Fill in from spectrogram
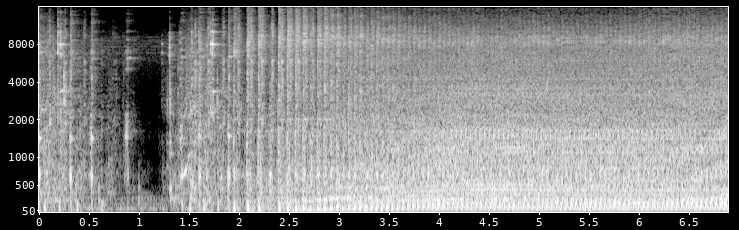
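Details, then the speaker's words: Brute lawnmower with Briggs & Stratton Classic engine after governor spring replacement; stumbles and pulses, then settles into a low, flat drone that won't pick up because the straightened governor spring lacks tension to hold the throttle open; fix: bend tab. "Alright, so what's going on is because I took the kink out of that spring, it's not providing enough spring tension to keep the throttle open."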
